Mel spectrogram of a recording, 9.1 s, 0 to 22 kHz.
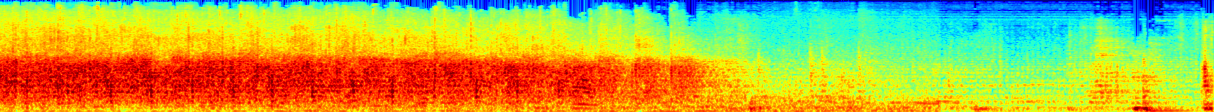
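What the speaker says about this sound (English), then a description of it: "Please welcome the Academy's founder and Chairman Emeritus, Mr. Nanak Rupani, with a huge round of applause." Big audience applause greets the founder and Chairman Emeritus at a 34th anniversary awards gala, loud and dense at first, then thinning and fading out over several seconds.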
